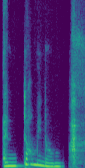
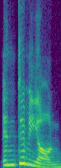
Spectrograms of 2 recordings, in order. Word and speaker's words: Endymion: I don't know endominum. I really like that one. Endomium leviosa. Oh wait. Oh no, wait. That's not how it is. It says endymion. Endymion. That's it.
